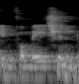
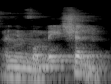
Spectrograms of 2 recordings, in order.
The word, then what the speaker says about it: information: to pronounce it like information right CH anything could be like higher at the end but if we can teach students to pronounce is like to know the stress of the word information information right and that can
